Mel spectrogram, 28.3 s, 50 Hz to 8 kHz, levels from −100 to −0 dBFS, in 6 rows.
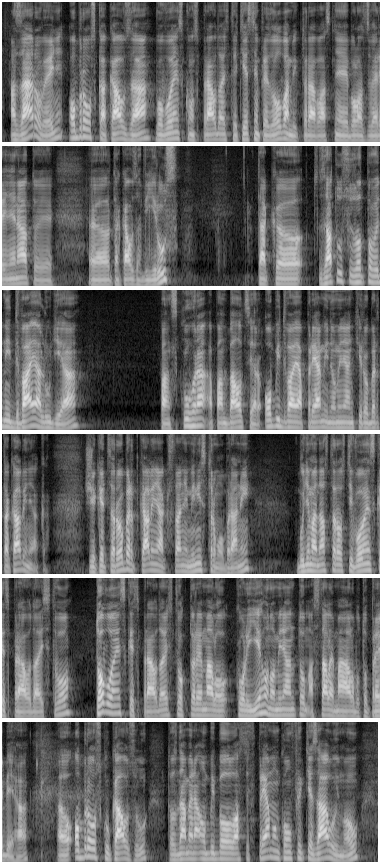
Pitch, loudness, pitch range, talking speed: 120 Hz, -23 LUFS, 105-130 Hz, 165 wpm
